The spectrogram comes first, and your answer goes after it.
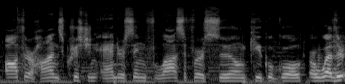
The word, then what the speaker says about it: Søren Kierkegaard: Hans Christian Andersen, philosopher Søren Kierkegaard, or whether... Pronounce his name? That's actually how you pronounce his name. Wow. It's not Søren Kierkegaard.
